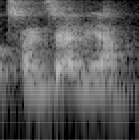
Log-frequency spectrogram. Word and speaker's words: Tanzania: did K Kenia and Tanzania or Tanzania as as the locals say it and I did a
